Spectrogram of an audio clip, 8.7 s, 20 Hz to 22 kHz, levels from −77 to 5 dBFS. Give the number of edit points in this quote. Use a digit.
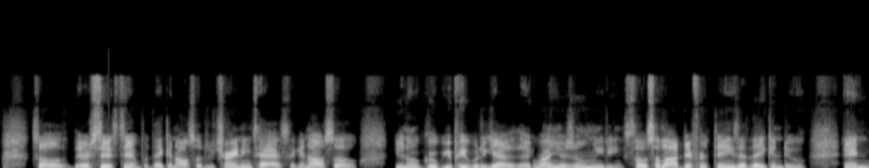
1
